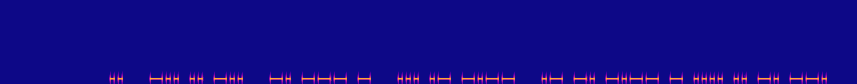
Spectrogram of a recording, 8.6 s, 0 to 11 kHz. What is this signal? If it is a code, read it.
Morse code, heard as a keyed tone, about 30 wpm, 700 Hz. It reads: I DID NOT SAY ANYTHING
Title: Sets of 5 Words Encore2 30wpm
